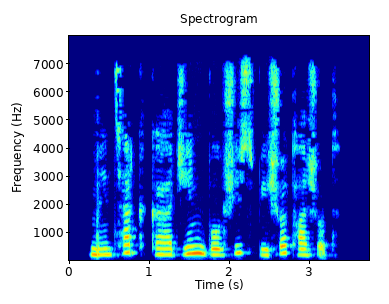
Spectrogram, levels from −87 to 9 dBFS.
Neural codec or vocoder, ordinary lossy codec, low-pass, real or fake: codec, 16 kHz, 4.8 kbps, FACodec; MP3, 32 kbps; 7.2 kHz; fake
